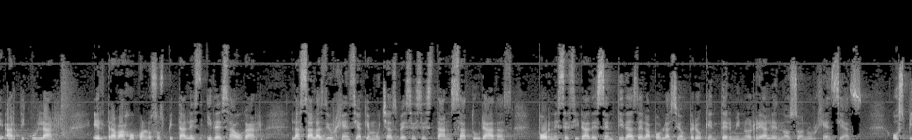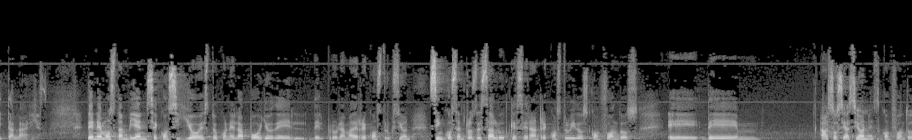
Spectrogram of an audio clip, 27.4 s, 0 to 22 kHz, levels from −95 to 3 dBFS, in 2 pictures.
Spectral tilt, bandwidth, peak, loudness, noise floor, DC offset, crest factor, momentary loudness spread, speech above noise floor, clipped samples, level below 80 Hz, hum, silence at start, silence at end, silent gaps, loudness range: -2.5 dB/octave; 16 kHz; -4 dBFS; -23 LUFS; -49 dBFS; under 0.1%; 18 dB; 12 LU; 26 dB; under 0.1%; -70 dBFS; none; 0 s; 0 s; none; 4 LU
